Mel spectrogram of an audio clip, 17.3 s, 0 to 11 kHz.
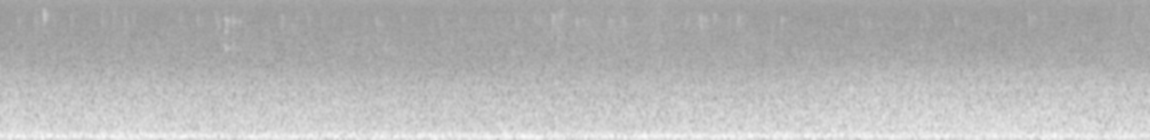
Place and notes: Valdivia, Chili - LCQA AMB PUNTA CURIÑANCO FOREST QUIET SOME BIRDS MS MKH MATRICED
This is a recording of a forest in the Área costera protegida Punta Curiñanco. I used Sennheiser MS microphones (MKH8050 MKH30) and a Sound Devices 633.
